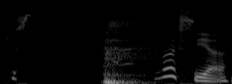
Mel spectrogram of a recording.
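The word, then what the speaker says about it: Muxía: Muxia. What would you say there? – Just Muxia. – Muxia.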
